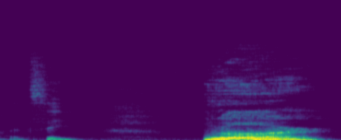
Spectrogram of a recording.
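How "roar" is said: big loud roar; dragon roar. Acted. Parent leads child in a loud dragon roar.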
